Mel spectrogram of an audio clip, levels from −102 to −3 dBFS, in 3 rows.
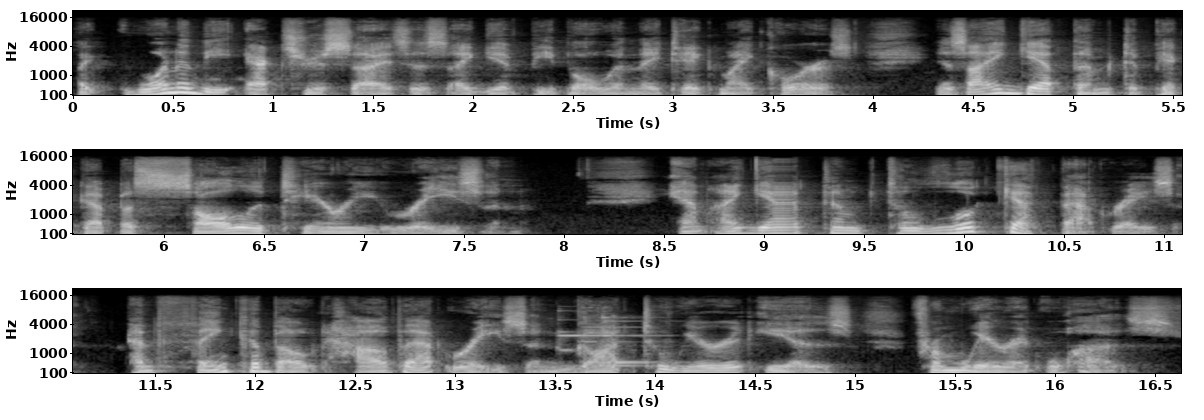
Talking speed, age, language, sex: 170 wpm, 60-79, English, male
